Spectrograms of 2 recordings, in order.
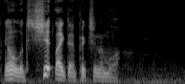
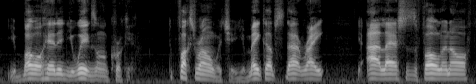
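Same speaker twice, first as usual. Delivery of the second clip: ordinary talk, nothing marked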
